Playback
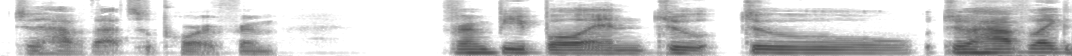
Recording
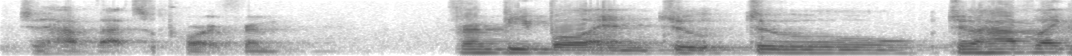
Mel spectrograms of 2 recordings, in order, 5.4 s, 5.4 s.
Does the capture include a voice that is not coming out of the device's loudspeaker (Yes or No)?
No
